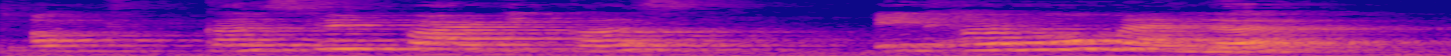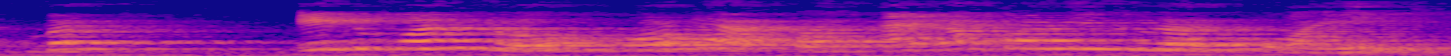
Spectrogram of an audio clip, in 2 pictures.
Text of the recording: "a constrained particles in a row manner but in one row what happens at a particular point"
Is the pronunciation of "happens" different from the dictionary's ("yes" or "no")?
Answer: yes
